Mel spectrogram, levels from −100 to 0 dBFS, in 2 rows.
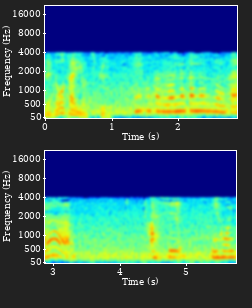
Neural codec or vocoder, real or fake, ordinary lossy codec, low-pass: none; real; AAC, 16 kbps; 7.2 kHz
